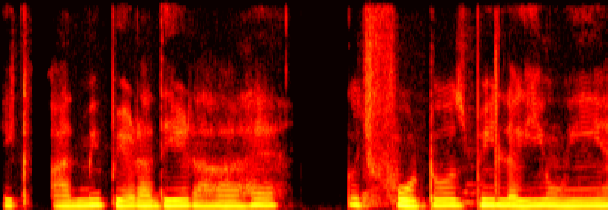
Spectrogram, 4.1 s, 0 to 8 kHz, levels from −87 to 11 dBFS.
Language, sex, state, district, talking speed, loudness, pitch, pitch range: Hindi, female, Jharkhand, Deoghar, 165 wpm, -16 LUFS, 215 Hz, 205-220 Hz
